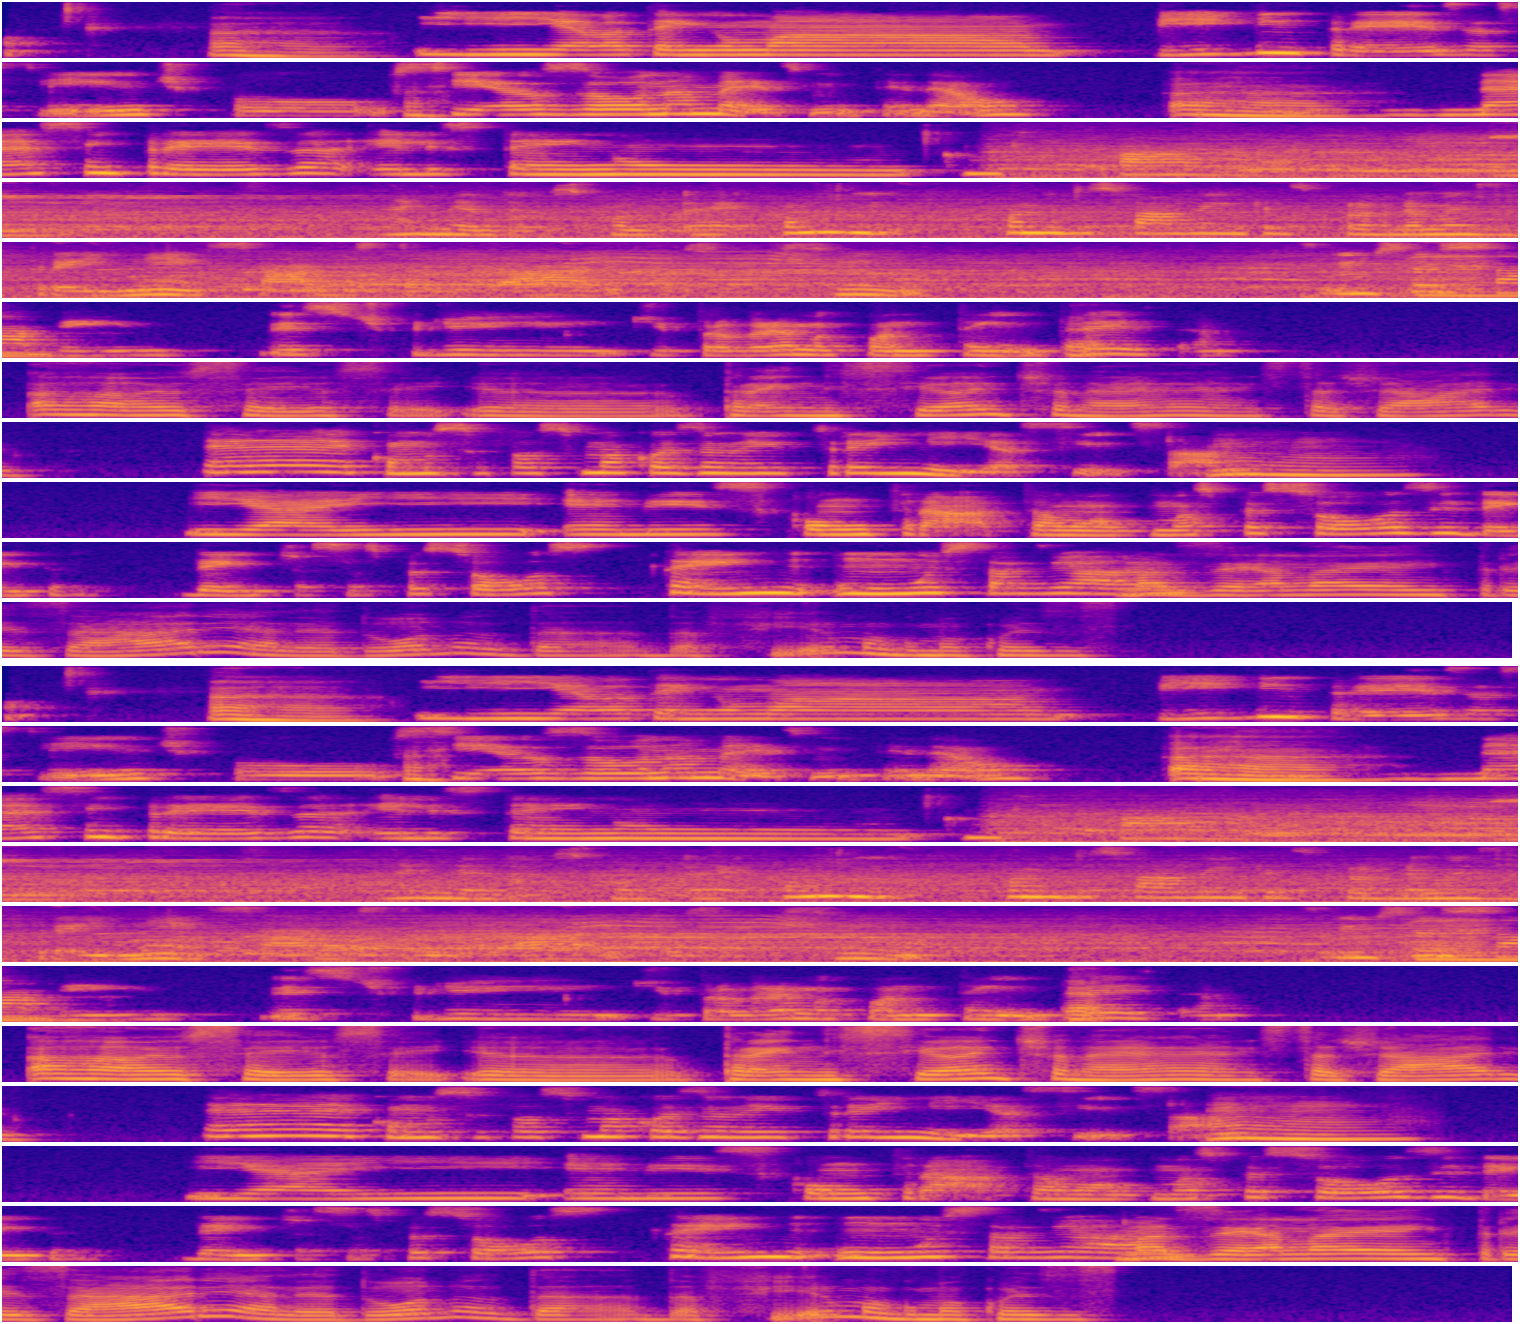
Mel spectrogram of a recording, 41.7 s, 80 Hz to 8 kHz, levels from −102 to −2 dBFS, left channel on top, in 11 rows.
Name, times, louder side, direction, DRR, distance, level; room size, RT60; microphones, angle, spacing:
voice 1, 0.5-1.0 4.8-4.9 6.7-7.3 18.7-19.2 21.6-21.7 22.8-26.6 29.5-30.1 36.9-40.7, right 4 dB, 35° right, 0.3 m, -27 dB
voice 2, 1.0-6.4 7.0-10.1 10.4-11.6 12.3-17.5 18.4-21.8 27.0-29.7 30.8-37.1, left 2 dB, 50° left, 0.6 m, -27 dB
sound 1, 10.0-18.9, equal, 25° left, 1.9 m, -32 dB
6.0 x 2.8 x 2.9 m
head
